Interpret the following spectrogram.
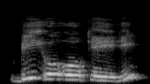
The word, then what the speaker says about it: booked: After the voiceless sound, ed or d is pronounced as ta. For example, booked, booked.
